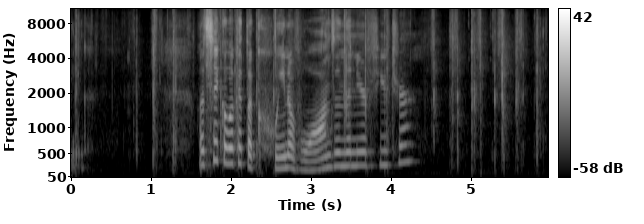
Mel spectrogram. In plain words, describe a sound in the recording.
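Playing cards riffle and flick softly as they are shuffled.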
